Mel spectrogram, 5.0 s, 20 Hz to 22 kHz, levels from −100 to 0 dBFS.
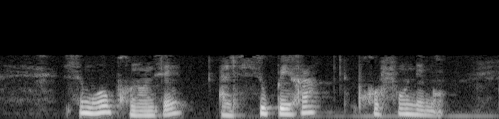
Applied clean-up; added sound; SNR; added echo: none; none; none; none.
